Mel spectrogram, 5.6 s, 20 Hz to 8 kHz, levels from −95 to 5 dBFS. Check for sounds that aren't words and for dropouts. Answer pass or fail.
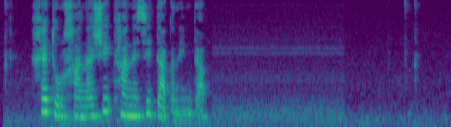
pass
